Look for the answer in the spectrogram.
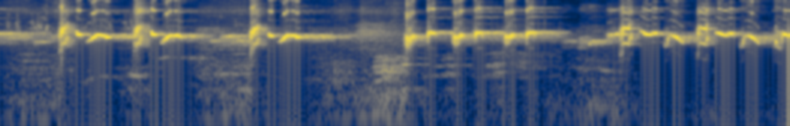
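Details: Sooty-headed bulbul from Pidie in Aceh, Indonesia, delivering its Garuda-style song: a near-continuous run of ringing, slurred whistles, each note bending up then down, in tight bubbly clusters with only short pauses.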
